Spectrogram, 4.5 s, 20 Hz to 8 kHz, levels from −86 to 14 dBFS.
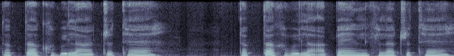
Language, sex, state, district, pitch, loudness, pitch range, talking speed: Rengma, female, Nagaland, Kohima, 170 Hz, -18 LUFS, 150-180 Hz, 105 wpm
